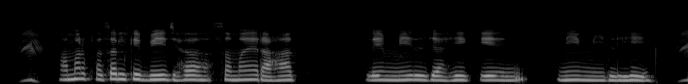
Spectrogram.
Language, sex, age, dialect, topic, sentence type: Chhattisgarhi, female, 18-24, Western/Budati/Khatahi, agriculture, question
